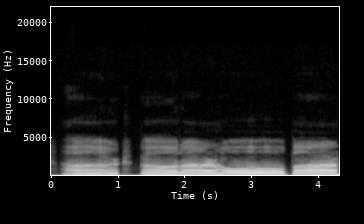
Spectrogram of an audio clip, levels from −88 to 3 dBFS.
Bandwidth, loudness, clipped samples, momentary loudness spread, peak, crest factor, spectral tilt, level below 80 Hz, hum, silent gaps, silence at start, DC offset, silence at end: 5.2 kHz; -15 LUFS; under 0.1%; 9 LU; -4 dBFS; 10 dB; -10.5 dB/octave; -40 dBFS; none; none; 0 s; under 0.1%; 0 s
